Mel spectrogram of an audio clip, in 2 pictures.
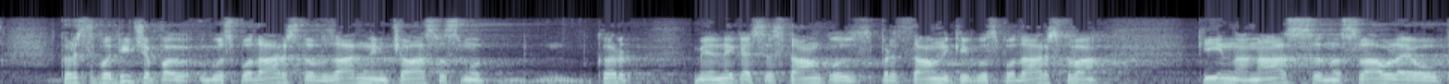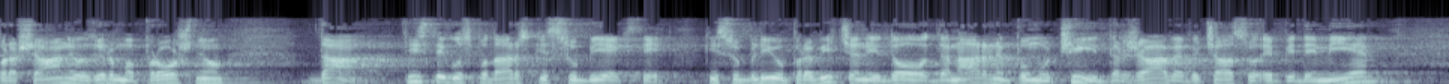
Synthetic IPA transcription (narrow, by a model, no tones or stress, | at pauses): kaɾsɛpat̪iːt͡ʃɛpaɡɔspɔd̪aːɾst̪ʋɔwzaːd̪nɛmt͡ʃaːsusmɔ | kəɾ | imeːlneːkajsɛst̪aːŋkɔwspɾɛt̪st̪awnikiɡɔspɔd̪aːɾst̪ʋa | kinanasnaslaːwlajɔupɾaʃaːnjɛɔziːɾɔmapɾoːʃnjɔ | d̪at̪ist̪iɡɔspɔd̪aɾskisubjeːkt̪i | kisɔbiliupɾaʋit͡ʃɛnid̪ɔd̪ɛnaɾnɛpɔmɔt͡ʃid̪əɾʒaːʋɛʋət͡ʃaːsuʔɛpid̪ɛmijɛ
